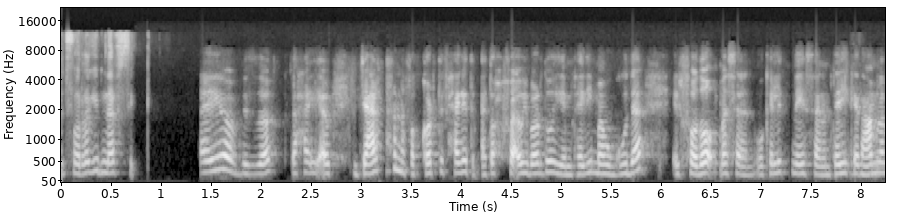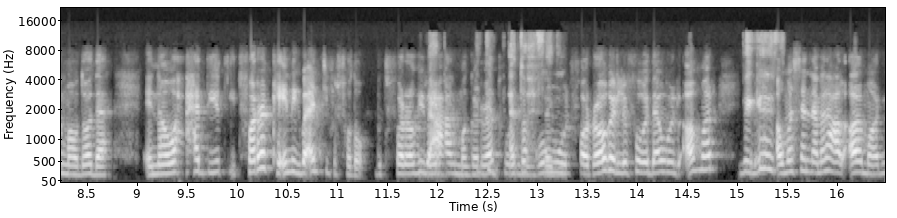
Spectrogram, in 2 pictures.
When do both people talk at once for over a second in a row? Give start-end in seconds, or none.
11.8-13.3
